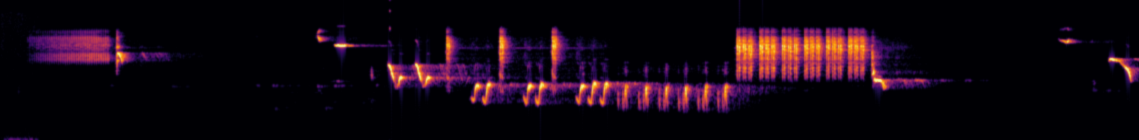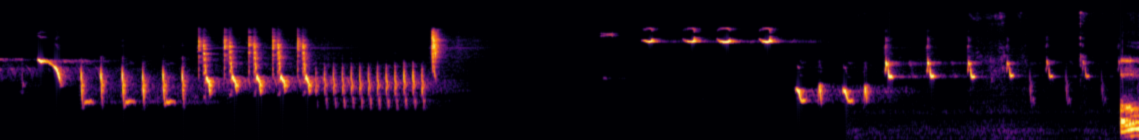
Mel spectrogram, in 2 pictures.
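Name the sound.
nightingale singing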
